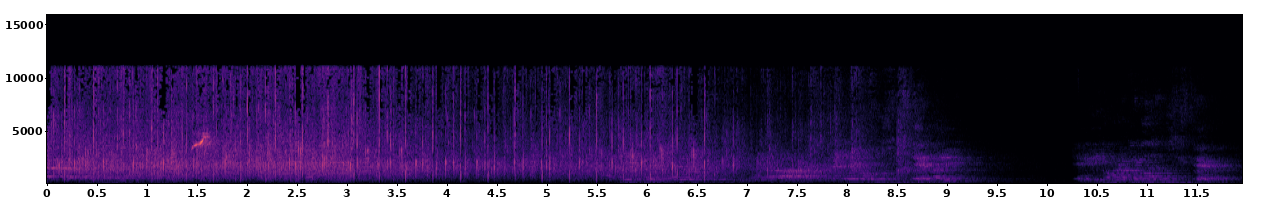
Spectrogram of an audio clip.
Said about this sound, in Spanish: Un aplauso para médicos.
